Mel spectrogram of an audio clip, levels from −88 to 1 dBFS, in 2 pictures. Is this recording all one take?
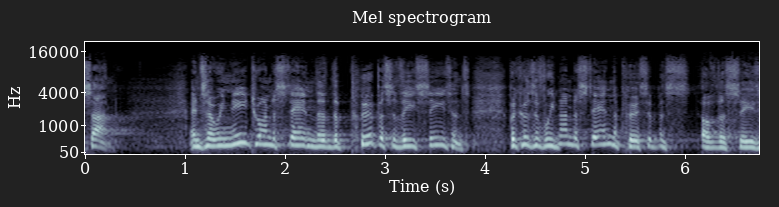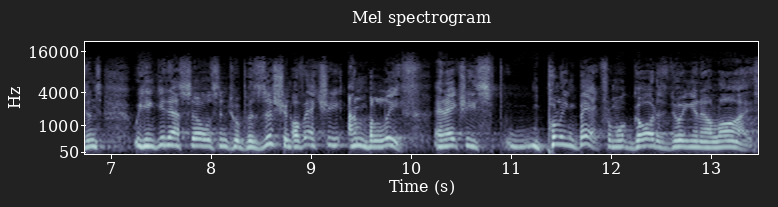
no; 3 cuts; at 4.7 s, 8.8 s, 10.2 s

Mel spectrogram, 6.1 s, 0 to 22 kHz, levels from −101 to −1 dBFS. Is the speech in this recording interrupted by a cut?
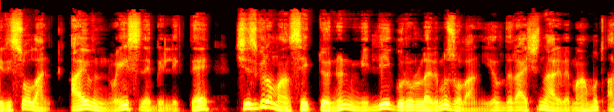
no; 0 cuts

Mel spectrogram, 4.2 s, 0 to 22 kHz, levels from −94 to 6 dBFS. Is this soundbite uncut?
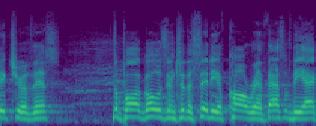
no; 1 cut; at 1.5 s

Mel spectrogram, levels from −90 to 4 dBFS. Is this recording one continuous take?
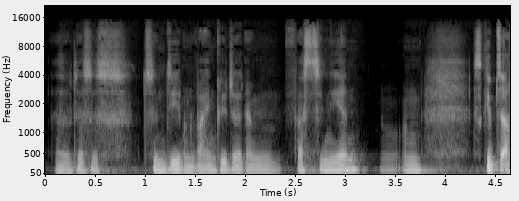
no; 3 cuts; at 1.4 s, 2.0 s, 2.4 s

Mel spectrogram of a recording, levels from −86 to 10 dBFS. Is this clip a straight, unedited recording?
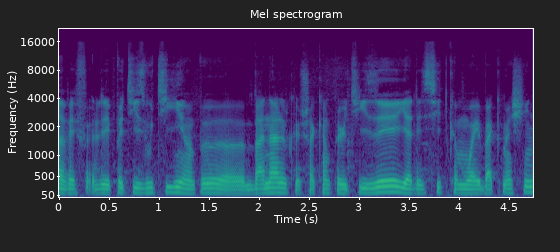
yes; 0 cuts

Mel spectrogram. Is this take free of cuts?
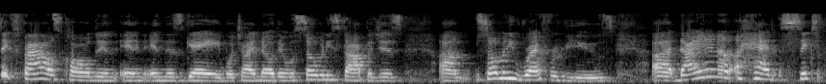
yes; 0 cuts

